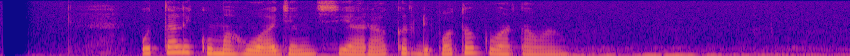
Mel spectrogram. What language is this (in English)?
Sundanese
